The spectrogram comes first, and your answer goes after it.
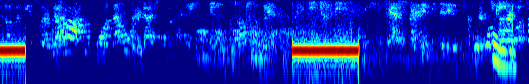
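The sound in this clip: A steady telephone line tone after a dropped call sounds in two bursts, one brief at the start and one longer later, each a flat, even pitch, with people talking in between.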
